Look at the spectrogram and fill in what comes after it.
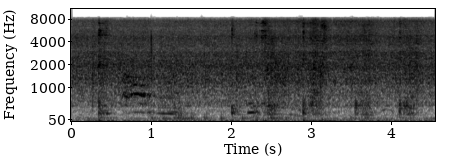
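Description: Prawns sizzling in hot oil in a kadai, stirred with a metal spatula that scrapes against the pan several times. Their released water has cooked off, so they are now dry-frying.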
